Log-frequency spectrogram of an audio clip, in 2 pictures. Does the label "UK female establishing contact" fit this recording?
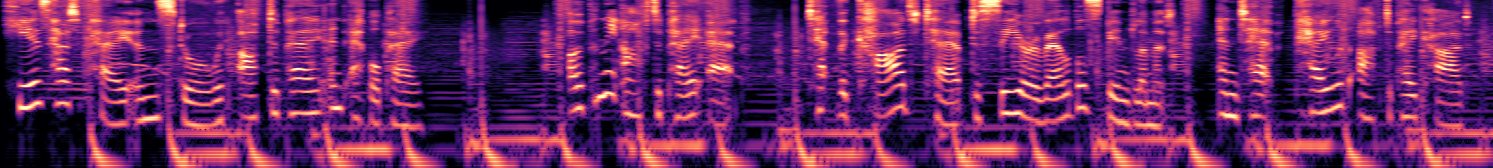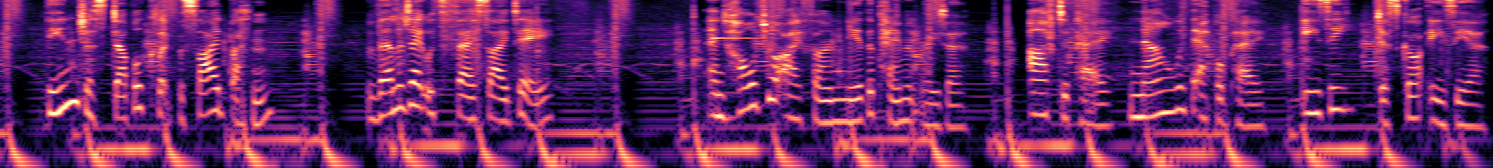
No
